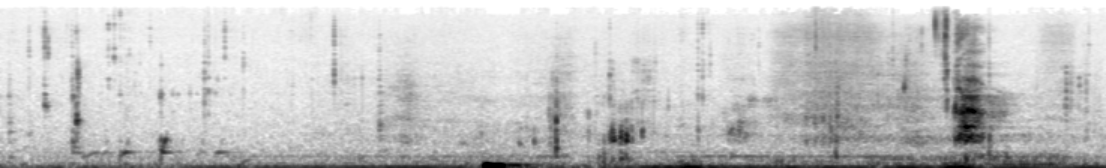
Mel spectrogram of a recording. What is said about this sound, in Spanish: Pausa para trago de agua.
